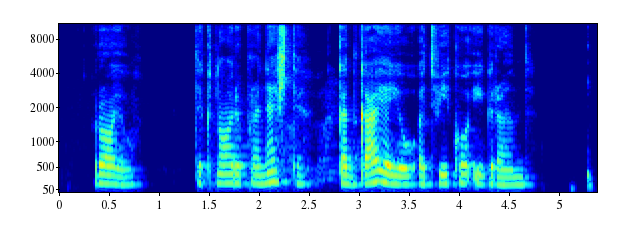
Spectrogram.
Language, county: Lithuanian, Vilnius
